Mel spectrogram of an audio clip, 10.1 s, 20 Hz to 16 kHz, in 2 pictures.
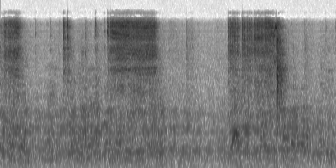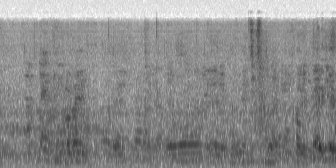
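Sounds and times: short mechanical rasps: 1.6 - 2.4.

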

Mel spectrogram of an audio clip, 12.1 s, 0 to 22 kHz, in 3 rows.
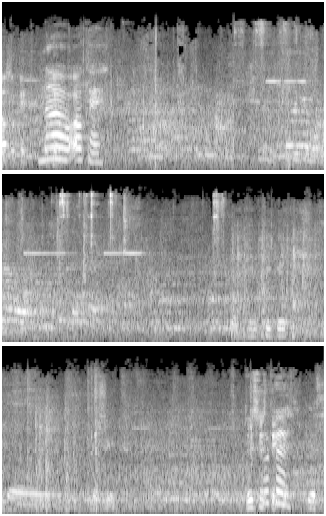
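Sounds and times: railway station background noise: 0.0 - 12.0.

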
